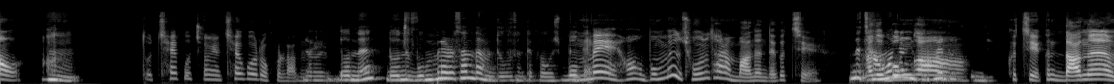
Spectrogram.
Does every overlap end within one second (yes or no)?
no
